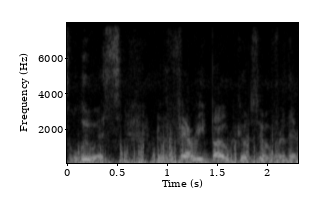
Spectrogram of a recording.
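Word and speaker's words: Lewes: in the area but it's actually pronounced Lewis ferry boat goes over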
